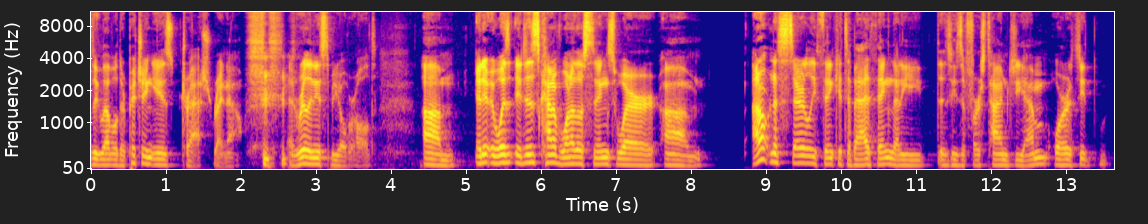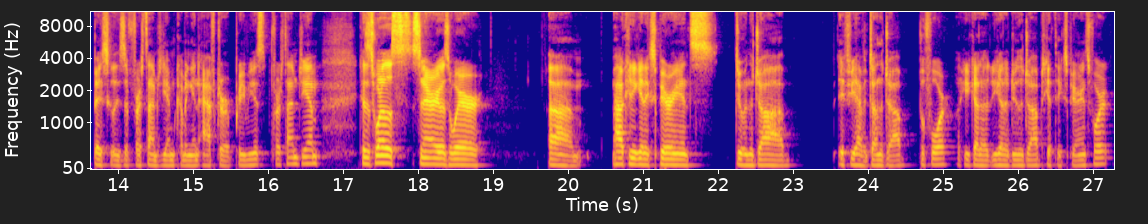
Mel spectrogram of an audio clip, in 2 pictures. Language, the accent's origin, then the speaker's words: English; Lewiston, Maine, United States; my hometown in Lewiston, Maine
